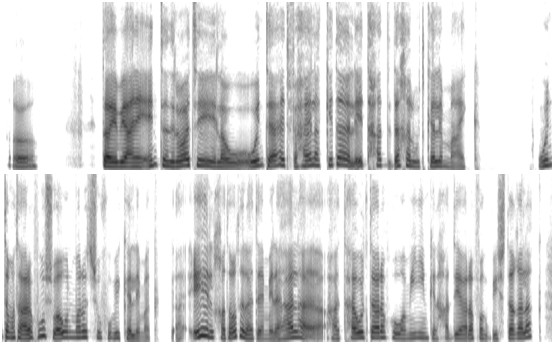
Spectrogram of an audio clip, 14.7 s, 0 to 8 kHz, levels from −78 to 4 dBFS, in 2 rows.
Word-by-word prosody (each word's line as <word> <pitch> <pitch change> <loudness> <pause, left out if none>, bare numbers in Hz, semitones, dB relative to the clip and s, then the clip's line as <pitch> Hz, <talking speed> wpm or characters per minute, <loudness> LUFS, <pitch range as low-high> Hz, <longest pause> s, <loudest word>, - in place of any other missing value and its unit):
آه. 205 +3 -2 0.9
طيب، 215 -2 +8
يعني 210 +2 +5
أنت 280 0 -2
دلوقتي 245 0 +2
لو 195 -1 +2
وأنت 235 +7 0
قاعد 265 +4 +2
في 210 - -7
حالك 255 +4 -1
كده 285 -1 +1
لقيت - - -1
حد 270 0 -4
دخل 245 -1 -2
واتكلّم 215 +1 -2
معاك 170 -5 -11 0.7
وأنت 265 +6 0
ما 245 - -1
تعرفوش 255 +8 +1
وأول 235 +5 +3
مرّة 255 +2 -1
تشوفوه 245 -5 -8
بيكلّمك، 185 -9 -6 0.2
أ - - -11
إيه - - +4
الخطوات 260 0 -2
اللي 230 -9 +1
هتعملها؟ 190 +2 -2
هل 265 +2 +1
ه 250 - -1 0.2
هتحاول 235 +5 0
تعرف 255 0 0
هو 215 -2 -4
مين 225 +3 -9
يمكن 230 -3 -8
حد - - -11
يعرفك 200 0 -3
بيشتغلك 225 +8 -2
230 Hz, 155 wpm, -21 LUFS, 210-260 Hz, 0.9 s, طيب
